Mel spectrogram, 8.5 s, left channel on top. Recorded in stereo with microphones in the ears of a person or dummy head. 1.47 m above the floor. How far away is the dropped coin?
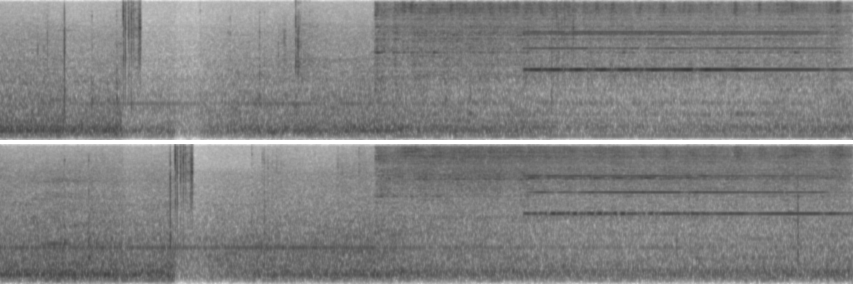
About 3 m.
